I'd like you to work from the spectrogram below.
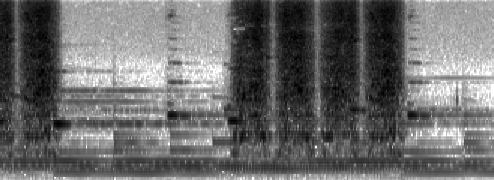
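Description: Wood being sawn with a hand saw in a video game: two bursts of rough back-and-forth rasping strokes separated by a pause, close and clear over a steady droning music bed, no voices.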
